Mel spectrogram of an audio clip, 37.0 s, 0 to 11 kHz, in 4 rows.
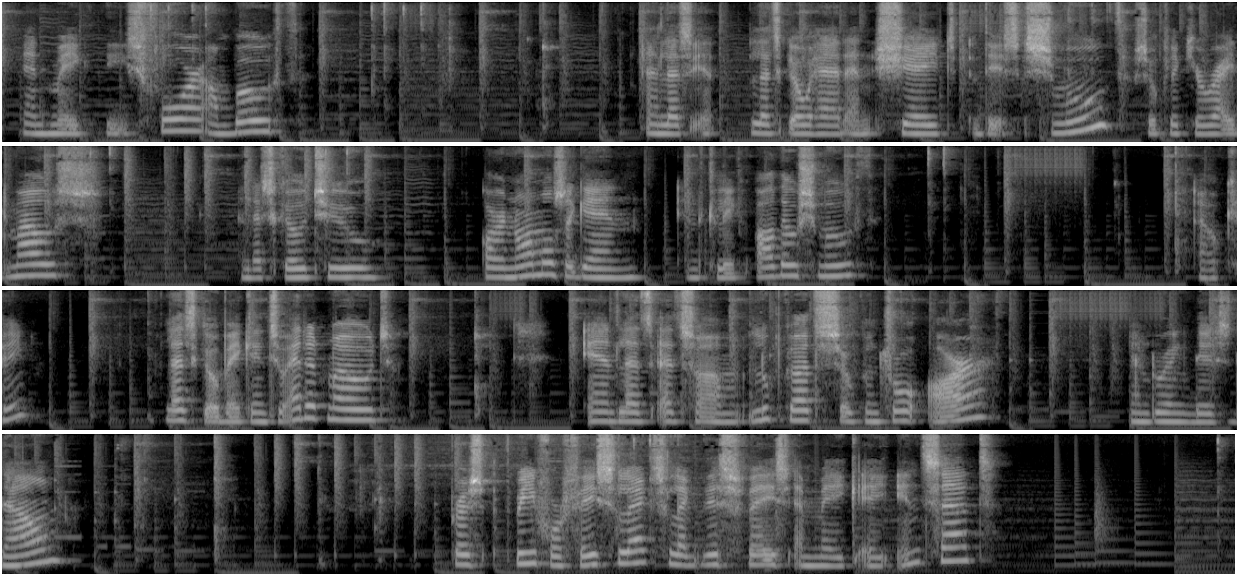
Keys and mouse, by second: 1.0 click, 2.8 click, 3.9-4.3 shift+middle drag, 7.8-10.0 right drag, 17.9-19.4 middle drag, 19.4 Tab, 21.2 Tab, 21.9-24.0 middle drag, 24.9 ctrl+r, 29.2 middle click, 31.8 3, 34.4 i.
